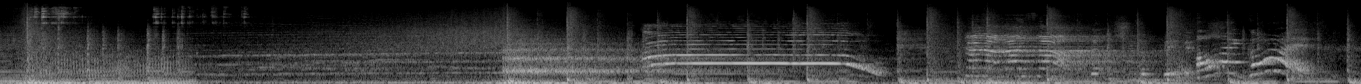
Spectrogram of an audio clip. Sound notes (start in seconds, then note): 1.5 keys jingling; 1.9 suspenseful music plays; 5.0 inmate screams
